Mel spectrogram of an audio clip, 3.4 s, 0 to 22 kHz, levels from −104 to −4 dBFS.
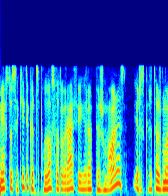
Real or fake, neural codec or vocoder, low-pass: real; none; 5.4 kHz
